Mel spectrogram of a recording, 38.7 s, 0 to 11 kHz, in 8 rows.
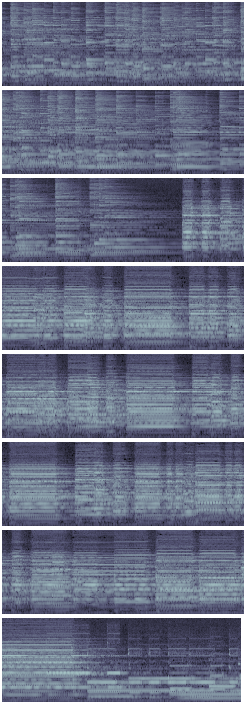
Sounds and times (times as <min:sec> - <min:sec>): Harpsichord: 0:00.0 - 0:38.6.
